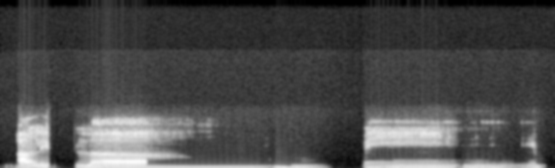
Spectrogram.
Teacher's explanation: Kurang panjang lam sama mimnya.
